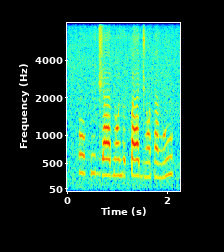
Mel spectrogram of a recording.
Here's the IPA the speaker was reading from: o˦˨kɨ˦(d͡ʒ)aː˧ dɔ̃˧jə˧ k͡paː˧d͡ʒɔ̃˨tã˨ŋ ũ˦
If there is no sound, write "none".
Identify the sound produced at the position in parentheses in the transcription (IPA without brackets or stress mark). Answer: d͡ʒ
